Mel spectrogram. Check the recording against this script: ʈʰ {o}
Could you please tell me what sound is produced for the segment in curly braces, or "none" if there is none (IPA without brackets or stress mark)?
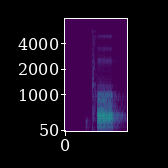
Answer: o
